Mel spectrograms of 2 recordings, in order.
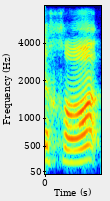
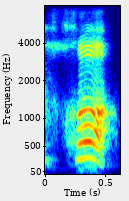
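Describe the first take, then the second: First: The syllable ends in an a vowel. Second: The syllable ends in an o vowel. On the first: The speaker calls it right. "ini kha" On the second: The speaker calls it wrong. "bukan kho. Jadi bukan bunyinya o"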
